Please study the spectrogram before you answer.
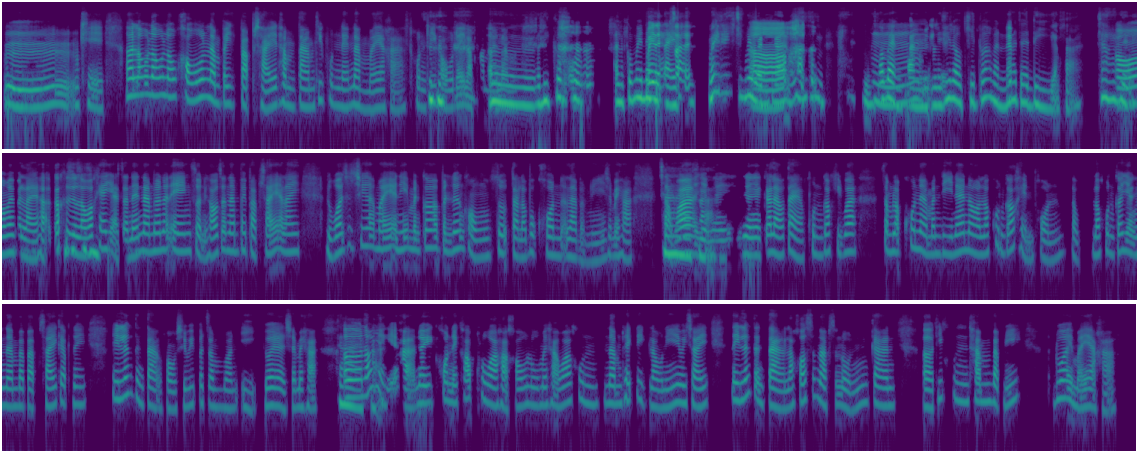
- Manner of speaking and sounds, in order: chuckle; laughing while speaking: "ไม่แน่ใจ"; chuckle; other background noise; chuckle; laughing while speaking: "ใช่"; chuckle
- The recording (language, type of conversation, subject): Thai, podcast, การเปลี่ยนพฤติกรรมเล็กๆ ของคนมีผลจริงไหม?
